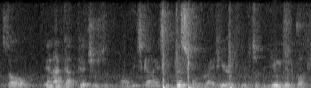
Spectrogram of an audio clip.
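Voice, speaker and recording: An American man in his seventies, a war veteran reminiscing informally in a halting, rambling way with frequent pauses. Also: mid-range voice, fairly even intonation. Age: 70s. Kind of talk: informal reminiscence at a public talk. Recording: echoey, distant mic, clear background noise.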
